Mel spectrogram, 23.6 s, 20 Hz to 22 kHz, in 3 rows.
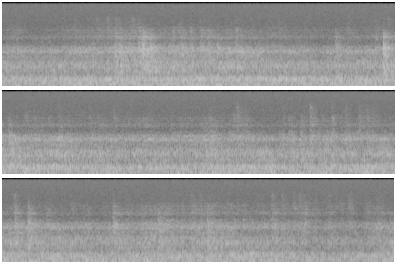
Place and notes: Cerro Sombrero, Región de Magallanes y de la Antártica Chilena, Chile - storm log - antenna II, fence
hilltop atenna II, contact mic on fence, wind force SW 31 km/h
Cerro Sombrero was founded in 1958 as a residential and services centre for the national Petroleum Company (ENAP) in Tierra del Fuego.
